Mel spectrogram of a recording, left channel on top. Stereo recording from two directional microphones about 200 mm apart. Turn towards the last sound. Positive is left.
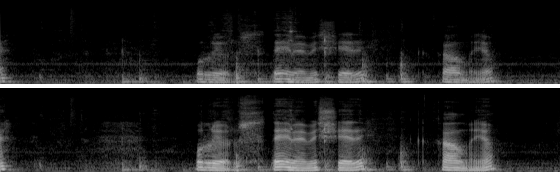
turn(degrees=-50)  # may be behind; listen again after turning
